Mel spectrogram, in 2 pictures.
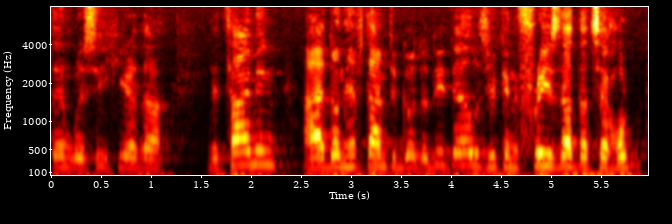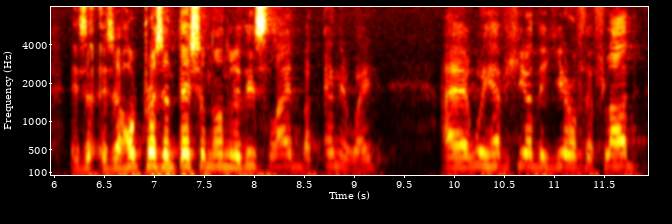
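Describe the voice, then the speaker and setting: A middle-aged man with a Greek accent delivers a slide lecture in an earnest, emphatic way. His voice sits fairly high for a man. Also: rough recording. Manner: earnest, emphatic, chuckles at own points.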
